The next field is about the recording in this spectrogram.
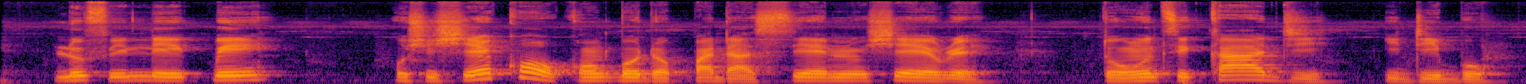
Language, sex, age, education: Yoruba, male, 15-29, tertiary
